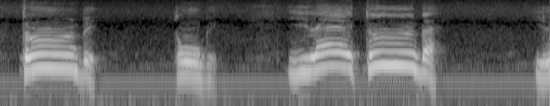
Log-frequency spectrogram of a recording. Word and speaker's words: tomber: Le verbe tomber a une prononciation difficile pour les personnes qui ne parlent pas normalement le cauchois, car ce n'est ni un, ni on, ni un, mais plutôt une nasalisation du e. Tomber, tomber.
